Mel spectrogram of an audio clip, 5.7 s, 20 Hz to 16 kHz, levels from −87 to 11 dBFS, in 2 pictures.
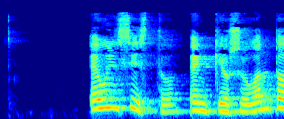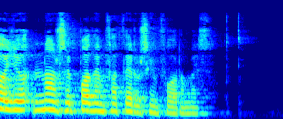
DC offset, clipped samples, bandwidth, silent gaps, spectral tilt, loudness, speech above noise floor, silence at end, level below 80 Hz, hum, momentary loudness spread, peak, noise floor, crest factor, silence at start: under 0.1%; under 0.1%; 11.5 kHz; none; -4 dB/octave; -24 LUFS; 56 dB; 0.75 s; -70 dBFS; none; 12 LU; -6 dBFS; -80 dBFS; 20 dB; 0.9 s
